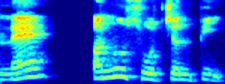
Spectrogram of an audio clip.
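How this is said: It is said as two separate words. The speaker calls it right. "इसमें दो वाक्य"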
